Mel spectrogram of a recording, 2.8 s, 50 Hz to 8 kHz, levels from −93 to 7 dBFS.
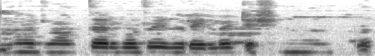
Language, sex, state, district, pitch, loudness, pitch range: Kannada, female, Karnataka, Dharwad, 200 Hz, -15 LUFS, 195-205 Hz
